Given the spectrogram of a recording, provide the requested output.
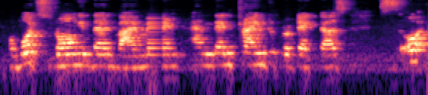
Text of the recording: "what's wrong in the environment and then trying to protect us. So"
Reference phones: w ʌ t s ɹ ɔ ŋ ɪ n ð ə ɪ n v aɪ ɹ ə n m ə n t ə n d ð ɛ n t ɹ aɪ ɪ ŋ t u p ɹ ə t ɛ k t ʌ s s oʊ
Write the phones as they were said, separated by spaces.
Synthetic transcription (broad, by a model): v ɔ t s ɹ ɔ ŋ ɪ n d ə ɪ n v aɪ ə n m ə n t ə n d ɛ n t ɹ aɪ ɪ ŋ t u p ɹ ə t ɛ k t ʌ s s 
